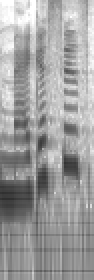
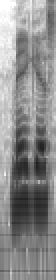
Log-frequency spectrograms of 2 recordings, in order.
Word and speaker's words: Magus: here yeah yeah and I think I'm actually mispronouncing it I think it's supposed to be the ancient megasis bride but that is awkward as all hell Magus like mage wizard yes like like mage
